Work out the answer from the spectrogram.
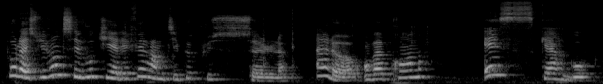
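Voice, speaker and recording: A woman teacher giving a lesson to young children, speaking slowly and clearly, stretching out syllables and encouraging them. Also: high voice, very animated, far from the mic.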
